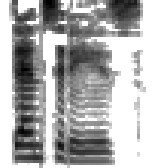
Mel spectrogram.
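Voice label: "densities", British English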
